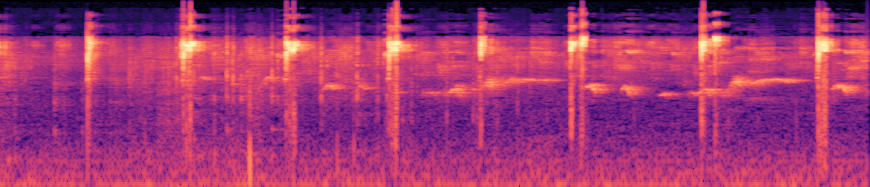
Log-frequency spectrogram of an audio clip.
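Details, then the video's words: White-beaked lovebird giving sharp, clipped chirps roughly once a second, mixed with softer whistled notes that slide between calls, over a low background hum. "LOVE BIRD ngekek panjang (Paruh Putih)"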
